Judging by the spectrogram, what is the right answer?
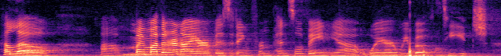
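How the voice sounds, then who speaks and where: A woman's voice: on the high side, little pitch movement, normal speed, a bit bright, slight background noise. A woman teacher in the audience asking a polite question. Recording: echoey hall, distant from the mic.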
